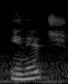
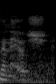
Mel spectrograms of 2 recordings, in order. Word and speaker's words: Inej: i called her name i guess i called her image or image but after watching the show so she's an ish and then of course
